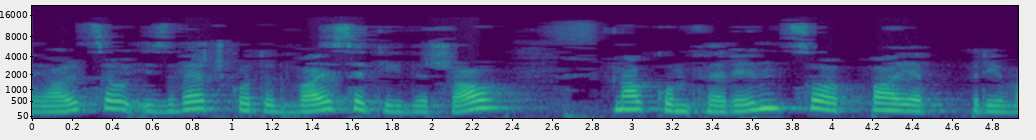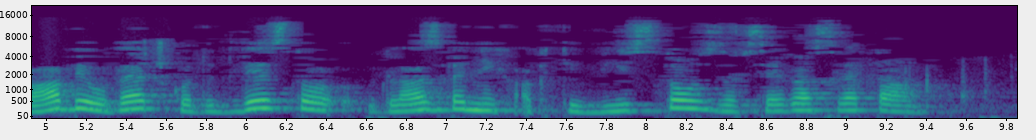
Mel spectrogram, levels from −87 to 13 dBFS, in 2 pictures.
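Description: Throughout, the speech rings and smears, with washy hiss breathing with the signal and nothing above 15.5 kHz: likely heavy, low-bitrate WMA compression.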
